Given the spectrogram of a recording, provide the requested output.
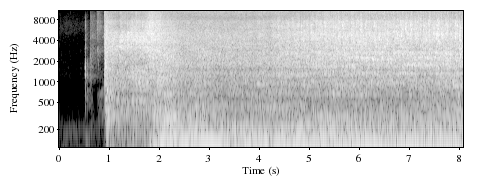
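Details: Foxbody Mustang project car V8 with a freshly installed drivetrain, off-road H-pipe and O2 sensors, cranks briefly and catches, settling into a deep, even burble idle with no misses; burning residue off the exhaust manifolds, clutch fan not connected, timing not yet set.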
